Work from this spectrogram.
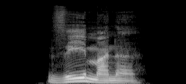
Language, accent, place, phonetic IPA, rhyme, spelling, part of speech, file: German, Germany, Berlin, [ˈzeːˌmanə], -eːmanə, Seemanne, noun, De-Seemanne.ogg
- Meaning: dative of Seemann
